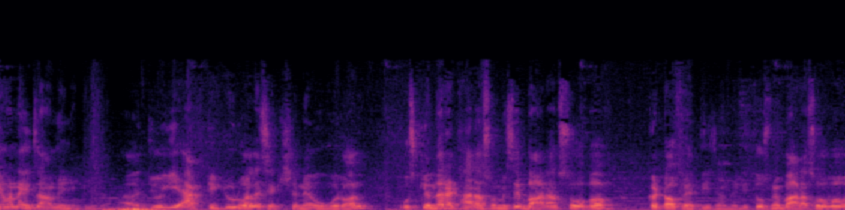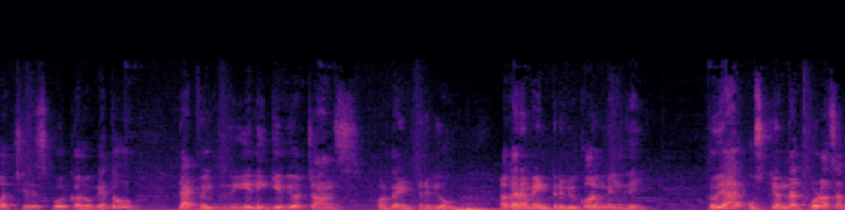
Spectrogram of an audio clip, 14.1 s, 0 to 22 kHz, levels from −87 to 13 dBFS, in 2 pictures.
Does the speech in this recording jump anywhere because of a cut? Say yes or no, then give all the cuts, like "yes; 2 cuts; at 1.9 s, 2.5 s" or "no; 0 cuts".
yes; 3 cuts; at 1.2 s, 3.8 s, 11.0 s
